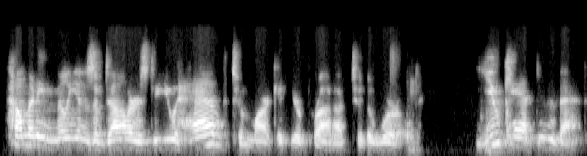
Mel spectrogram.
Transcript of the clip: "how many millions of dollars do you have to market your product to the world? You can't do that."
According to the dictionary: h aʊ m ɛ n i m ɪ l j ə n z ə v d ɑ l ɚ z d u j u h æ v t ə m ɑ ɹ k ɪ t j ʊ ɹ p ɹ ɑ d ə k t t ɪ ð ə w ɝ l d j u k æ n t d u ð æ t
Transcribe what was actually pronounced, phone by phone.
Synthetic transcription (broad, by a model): h aʊ m ɛ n i m ɪ l j ə n z ə v d ɑ l ɚ z d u j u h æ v t ə m ɑ ɹ k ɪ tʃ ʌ ɹ p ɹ ɑ d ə k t t ɪ ð ə w ɝ l d j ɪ k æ n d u ð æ t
